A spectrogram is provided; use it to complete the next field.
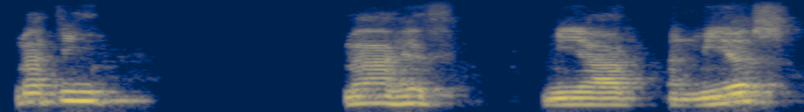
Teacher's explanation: The nasal airflow, it decreases from the M, but it remains elevated throughout the duration of the vowel. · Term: categorical phonological nasalization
